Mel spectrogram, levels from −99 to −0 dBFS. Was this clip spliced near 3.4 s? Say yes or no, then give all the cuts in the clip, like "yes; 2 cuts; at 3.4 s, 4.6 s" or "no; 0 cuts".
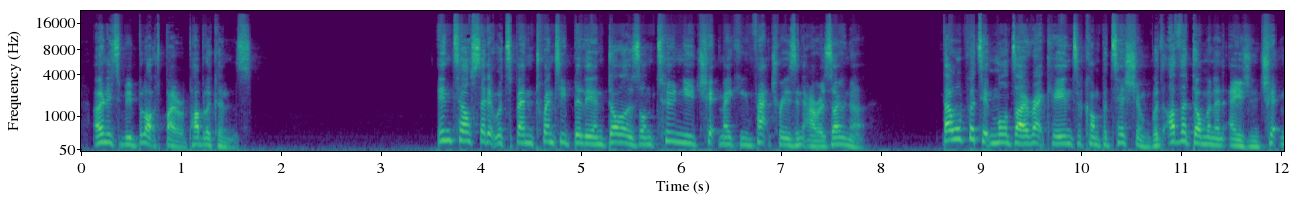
no; 1 cut; at 8.4 s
